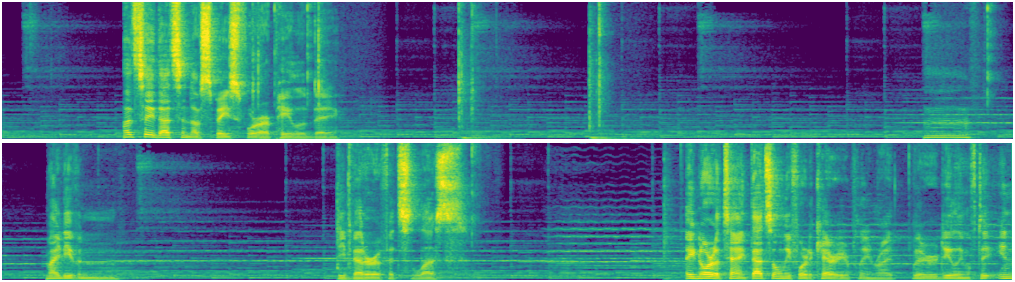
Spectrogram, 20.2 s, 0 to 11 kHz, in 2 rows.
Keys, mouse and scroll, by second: 2.8 shift+middle click, 4.6 z, 7.7-9.9 middle drag, 10.9-12.8 drag, 13.5 ctrl+z, 14.9 drag, 15.1-15.8 middle drag, 16.6 Tab, 19.5-20.2 drag.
